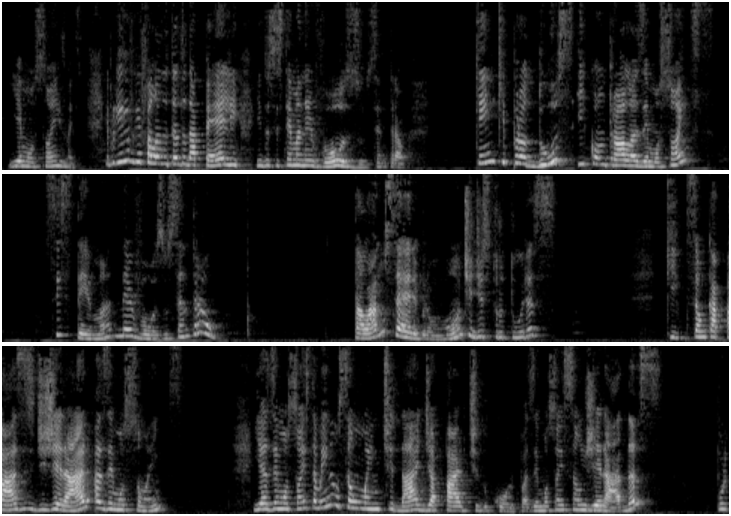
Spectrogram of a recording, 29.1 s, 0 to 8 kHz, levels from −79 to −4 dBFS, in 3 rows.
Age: 30-49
